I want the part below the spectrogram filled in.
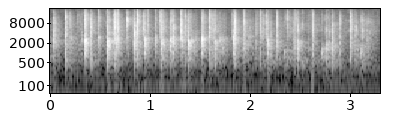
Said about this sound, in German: Danke für diesen aufregenden Applaus. Der war sicherlich nicht ganz cool, aber er grenzt an cool.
